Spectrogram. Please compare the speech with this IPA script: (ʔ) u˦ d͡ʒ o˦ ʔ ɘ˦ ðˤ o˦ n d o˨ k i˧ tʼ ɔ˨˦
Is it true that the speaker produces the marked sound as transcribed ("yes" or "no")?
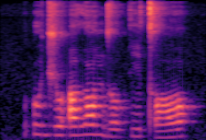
yes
